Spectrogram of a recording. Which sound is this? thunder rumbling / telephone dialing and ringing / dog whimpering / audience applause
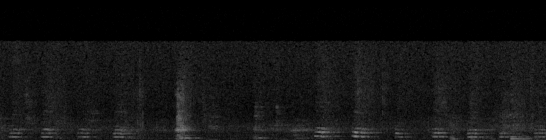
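dog whimpering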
